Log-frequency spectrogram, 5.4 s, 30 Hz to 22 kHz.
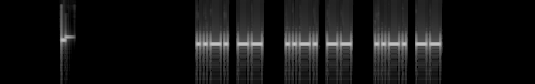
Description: Morse code, heard as a keyed tone, about 34 wpm, 700 Hz. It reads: FM FM FM
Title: Abbreviations Repeated 3x - 35wpm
